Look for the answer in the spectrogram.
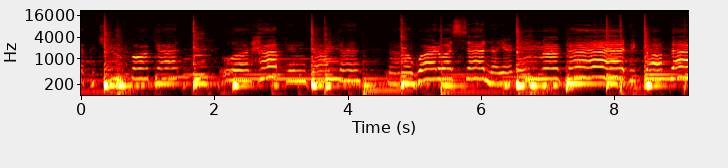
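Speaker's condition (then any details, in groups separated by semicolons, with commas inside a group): No condition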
